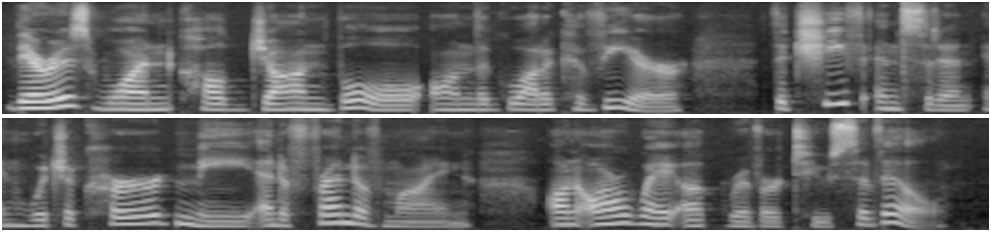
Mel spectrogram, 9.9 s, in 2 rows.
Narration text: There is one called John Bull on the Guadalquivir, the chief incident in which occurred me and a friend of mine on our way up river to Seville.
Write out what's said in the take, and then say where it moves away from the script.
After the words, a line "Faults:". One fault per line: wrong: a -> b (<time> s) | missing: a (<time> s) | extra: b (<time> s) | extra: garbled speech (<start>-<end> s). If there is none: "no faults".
There is one called John Bull on the Guadalquivir, the chief incident in which occurred me and a friend of mine on our way up river to Seville.
Faults:
no faults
